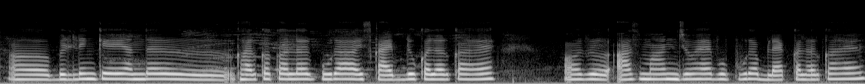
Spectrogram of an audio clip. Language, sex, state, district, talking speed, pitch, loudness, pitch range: Hindi, female, Bihar, Darbhanga, 160 wpm, 240 Hz, -13 LUFS, 230-245 Hz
